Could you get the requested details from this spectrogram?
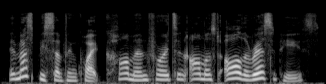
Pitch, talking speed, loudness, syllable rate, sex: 225 Hz, 240 wpm, -18 LUFS, 6.7 syllables/s, female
